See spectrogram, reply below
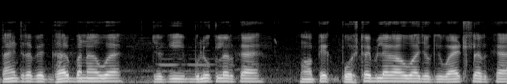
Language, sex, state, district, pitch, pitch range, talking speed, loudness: Hindi, male, Jharkhand, Ranchi, 135 Hz, 125-140 Hz, 320 wpm, -15 LUFS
